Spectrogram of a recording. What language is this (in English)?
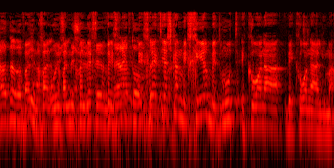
Hebrew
